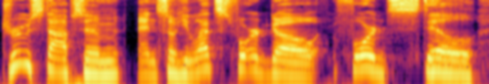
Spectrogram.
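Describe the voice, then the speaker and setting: A man's voice: a little high, extremely slow, clear, resonant tone. A man co-hosting a podcast, talking bluntly and swearing often in casual chat. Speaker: podcast co-host.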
